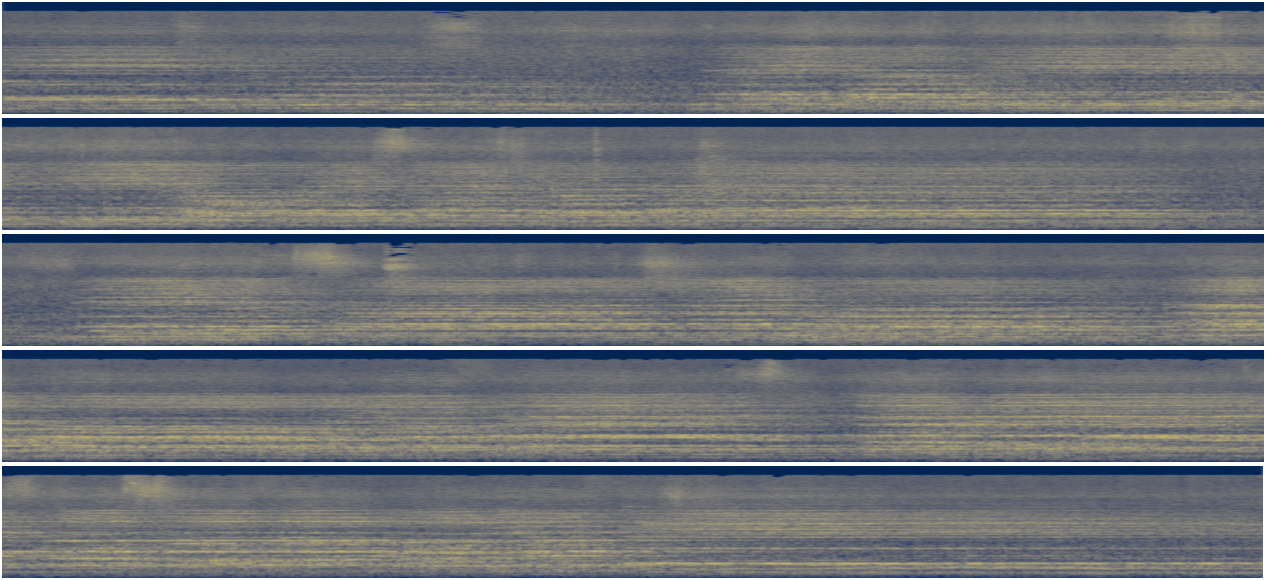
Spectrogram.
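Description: Mixed choir singing a sustained, slow choral piece in several parts, the sound dipping briefly at phrase breaks about three and a half and twelve and a half seconds in.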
